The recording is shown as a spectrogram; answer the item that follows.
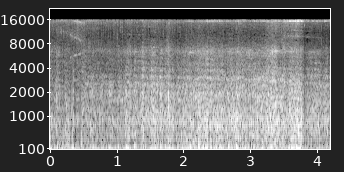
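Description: Heritage passenger carriages of a locomotive-hauled train rolling past on the track, a steady rumble of wheels and bogies on the rails as the rake goes by.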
